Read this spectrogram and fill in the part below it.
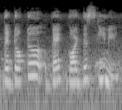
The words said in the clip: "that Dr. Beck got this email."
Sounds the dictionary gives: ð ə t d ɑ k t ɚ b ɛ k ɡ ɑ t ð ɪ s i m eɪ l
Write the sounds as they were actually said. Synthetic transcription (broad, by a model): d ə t d ɑ k t ɚ b ɛ k ɡ ɑ t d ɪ s i m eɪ l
